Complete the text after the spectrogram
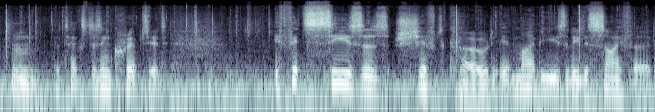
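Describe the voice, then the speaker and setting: An actor playing a shrewd, self-assured Victorian detective in a video game, British accent, precise, probing and dryly superior. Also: male voice, medium pitch, lively intonation, unhurried, noisy background, lightly acted. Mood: musing. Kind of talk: dramatic video game acting.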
